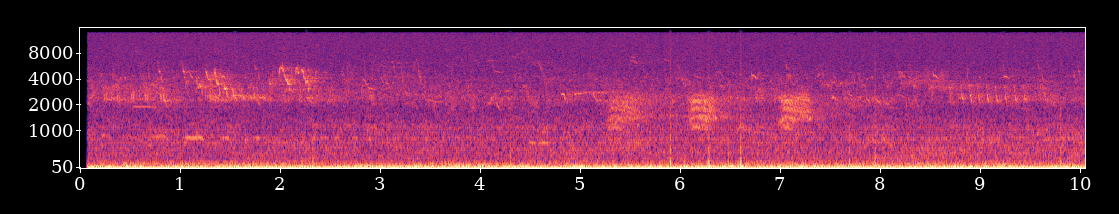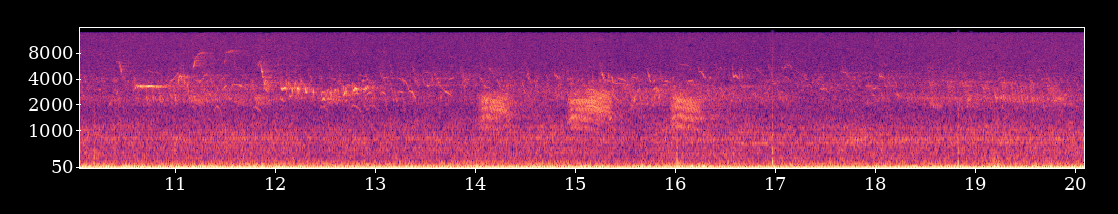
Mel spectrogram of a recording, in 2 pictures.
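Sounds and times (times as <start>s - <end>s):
small birds chirping: 0.1s - 20.0s
steady low rumble: 0.1s - 20.0s
wild birds calling: 0.1s - 20.0s.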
